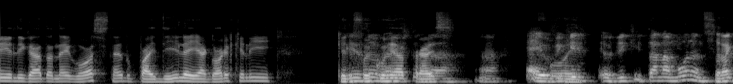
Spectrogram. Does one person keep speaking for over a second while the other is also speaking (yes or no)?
yes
